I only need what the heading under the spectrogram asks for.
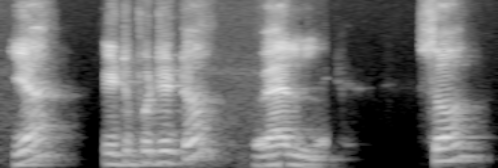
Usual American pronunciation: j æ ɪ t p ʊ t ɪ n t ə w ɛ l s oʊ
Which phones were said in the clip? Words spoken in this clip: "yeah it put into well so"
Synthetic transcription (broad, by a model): j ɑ ɪ t p ʊ t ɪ t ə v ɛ l s oʊ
